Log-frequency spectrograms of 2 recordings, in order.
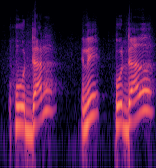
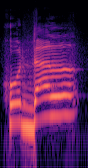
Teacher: Dan cara bacanya gak boleh pakai dengung, harus cepat. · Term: idgham bila guna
